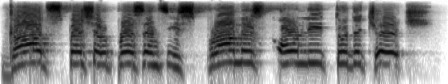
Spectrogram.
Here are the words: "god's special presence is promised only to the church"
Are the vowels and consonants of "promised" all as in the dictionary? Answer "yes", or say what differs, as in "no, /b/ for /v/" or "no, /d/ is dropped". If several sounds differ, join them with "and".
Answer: yes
